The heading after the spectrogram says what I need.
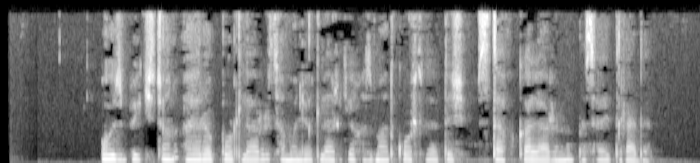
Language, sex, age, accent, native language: Uzbek, female, 18-24, Toshkent shahri, Uzbek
